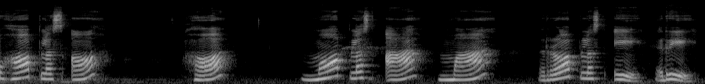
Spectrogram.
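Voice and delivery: drawn out "म plus आ, मा"; slow sounding out. Shown as a demonstration. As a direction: slowly blend each pair, "मा", "रे". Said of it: "वर्ण विच्छेद करते हैं". ("म प्लस आ, मा" धीरे और साफ़ बोलना)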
